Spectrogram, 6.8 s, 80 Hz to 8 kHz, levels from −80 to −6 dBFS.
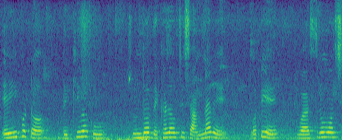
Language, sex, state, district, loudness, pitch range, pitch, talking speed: Odia, female, Odisha, Malkangiri, -19 LUFS, 210-265 Hz, 240 Hz, 80 wpm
